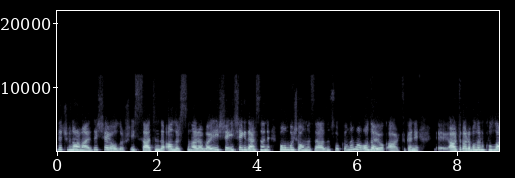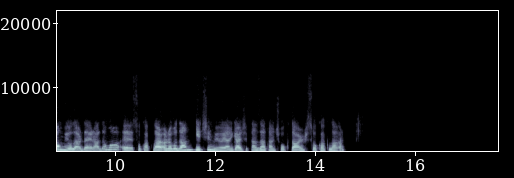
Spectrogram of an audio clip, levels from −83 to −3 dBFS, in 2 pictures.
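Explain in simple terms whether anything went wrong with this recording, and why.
Nothing went wrong with this audio: the speech came through an ordinary internet call connection that did its normal job without adding any fault.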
